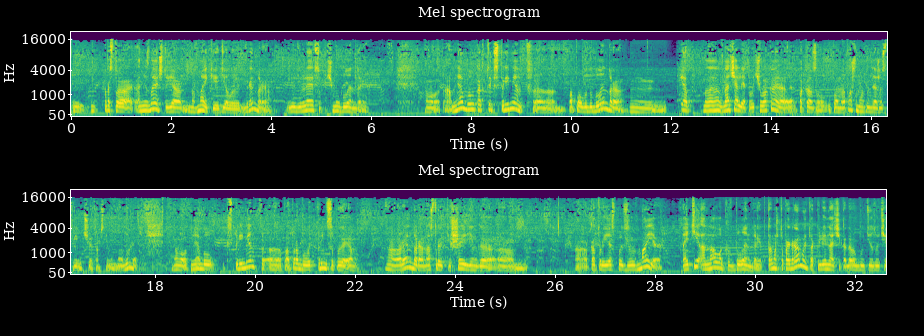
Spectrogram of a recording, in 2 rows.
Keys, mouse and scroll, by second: 0.1-5.0 drag, 5.2 click, 8.4 click, 15.7-20.7 drag, 22.1-25.8 drag, 27.6-32.6 drag.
